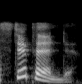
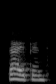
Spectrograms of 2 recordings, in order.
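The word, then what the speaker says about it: stipend: My lord gave me only a small stippen. Not the point. Stipen. Stipen. God dang it. Is it? Yes.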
